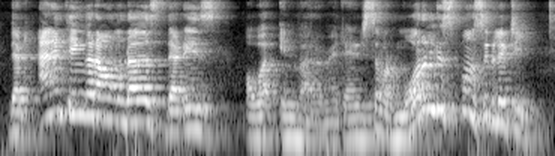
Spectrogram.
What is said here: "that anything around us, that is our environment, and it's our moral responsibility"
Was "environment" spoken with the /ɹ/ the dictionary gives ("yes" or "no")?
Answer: yes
